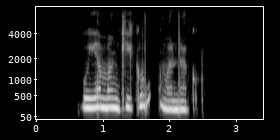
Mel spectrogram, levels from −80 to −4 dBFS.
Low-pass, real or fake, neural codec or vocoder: 7.2 kHz; fake; codec, 16 kHz, 4.8 kbps, FACodec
